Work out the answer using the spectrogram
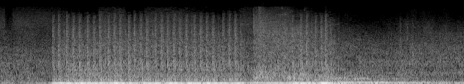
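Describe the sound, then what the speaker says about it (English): Heavy gun in the video game Mass Effect fires in a sustained, booming barrage that starts abruptly after a brief lull and rumbles loudly and continuously for several seconds, with a deep low-end roar. "That's a heavy gun."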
